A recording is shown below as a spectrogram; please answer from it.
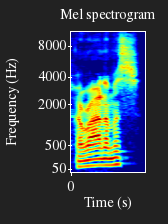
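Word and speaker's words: Hieronymus: Heronmous rhymes with anonymous."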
